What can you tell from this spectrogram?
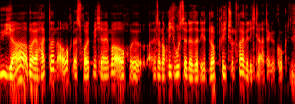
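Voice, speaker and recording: A man talks at a fairly quick pace with a dry, close sound with no echo, amid noticeable background noise. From Rhineland, Germany (Neuss). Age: 40s. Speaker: theatre director. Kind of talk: interview. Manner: relaxed. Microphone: cheap headset, slightly overdriven recording.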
